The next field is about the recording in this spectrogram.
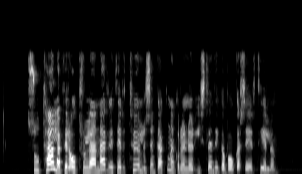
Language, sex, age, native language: Icelandic, female, 40-49, Icelandic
